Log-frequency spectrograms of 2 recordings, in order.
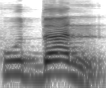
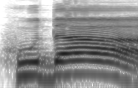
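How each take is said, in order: First: The word ends with an 'an' sound. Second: The word ends in a long 'a' vowel. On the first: The reader continues without stopping. "अगर नहीं रुकते हैं तो फिर इसको पढ़ेंगे हुदन" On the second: The reader stops on this word. "अगर हम यहाँ रुक जाते हैं तो ... इसको पढ़ेंगे हुदा"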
